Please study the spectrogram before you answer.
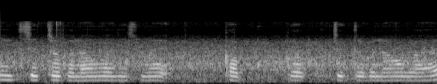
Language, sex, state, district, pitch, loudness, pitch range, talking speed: Hindi, female, Uttar Pradesh, Muzaffarnagar, 190 Hz, -18 LUFS, 185-195 Hz, 165 wpm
